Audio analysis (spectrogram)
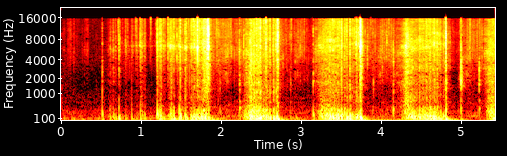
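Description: A blade scrapes and shaves a solid, dry, green and white striped bar of soap. The result is a series of rough, crunchy scraping strokes that swell and fade in uneven bursts, heavy in low tones with faint crackle on top.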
